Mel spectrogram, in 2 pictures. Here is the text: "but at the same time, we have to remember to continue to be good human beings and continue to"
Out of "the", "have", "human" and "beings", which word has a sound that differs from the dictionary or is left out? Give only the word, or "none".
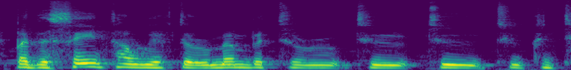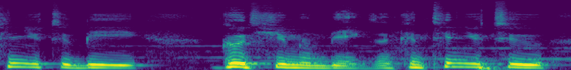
have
